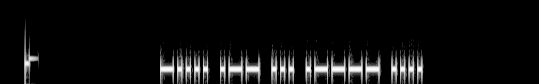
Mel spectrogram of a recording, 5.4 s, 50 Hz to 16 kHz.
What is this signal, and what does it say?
Morse code, heard as a keyed tone, about 27 wpm, 700 Hz. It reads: 6WS1H
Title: Five Challenging Letter-Number Combinations 28wpm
